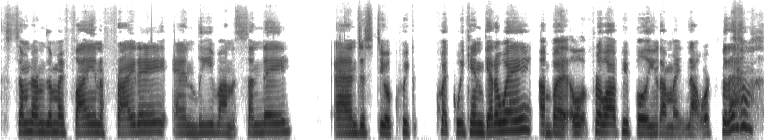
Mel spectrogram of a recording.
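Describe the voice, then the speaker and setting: A woman guest on a podcast talking about her group trips, friendly and eager, now and then pausing with an um. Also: medium pitch, clean tone, no echo. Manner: friendly, eager, a bit hesitant with ums. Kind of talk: casual interview chat.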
